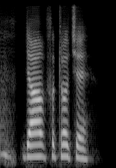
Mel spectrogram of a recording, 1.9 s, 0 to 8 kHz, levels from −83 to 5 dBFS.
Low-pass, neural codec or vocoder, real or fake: 7.2 kHz; codec, 16 kHz, about 1 kbps, DyCAST, with the encoder's durations; fake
